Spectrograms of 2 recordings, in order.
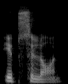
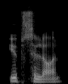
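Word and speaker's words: Ypsilon: X like X of y x this is ipsilon okay ipsilon this is set yeah set if you think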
